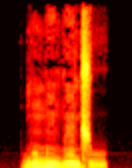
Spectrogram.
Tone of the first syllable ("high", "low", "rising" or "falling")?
high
